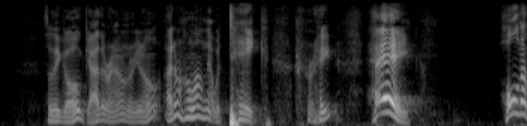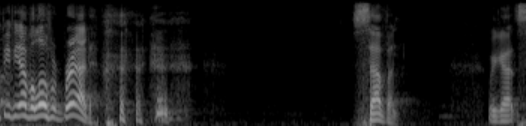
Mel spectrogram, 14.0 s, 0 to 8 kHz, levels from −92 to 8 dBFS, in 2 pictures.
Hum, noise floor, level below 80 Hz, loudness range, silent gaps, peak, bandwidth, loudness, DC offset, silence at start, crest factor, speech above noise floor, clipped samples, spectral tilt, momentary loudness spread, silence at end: none; -86 dBFS; -46 dBFS; 14 LU; none; -8 dBFS; 7.6 kHz; -32 LUFS; under 0.1%; 0.65 s; 26 dB; 54 dB; under 0.1%; -6 dB/octave; 21 LU; 0 s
